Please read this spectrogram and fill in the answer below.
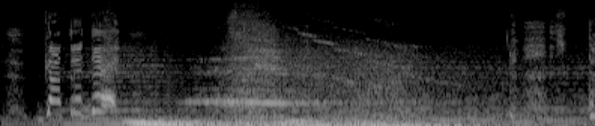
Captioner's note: speaking in enchanta; sparkling whoosh; speaking in enchanta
